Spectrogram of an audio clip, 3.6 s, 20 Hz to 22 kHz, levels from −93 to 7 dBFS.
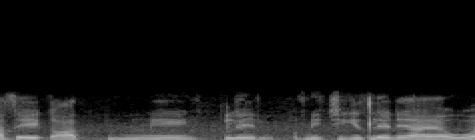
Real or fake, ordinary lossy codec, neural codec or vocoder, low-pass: real; Opus, 24 kbps; none; 7.2 kHz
